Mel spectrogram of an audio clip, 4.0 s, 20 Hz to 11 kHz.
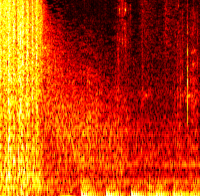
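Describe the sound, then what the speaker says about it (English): Nonstop automatic gunfire in Far Cry 4, an opening burst of rapid shots followed by repeated heavy low booms at regular intervals, loud and sustained. "They're just shooting nonstop."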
